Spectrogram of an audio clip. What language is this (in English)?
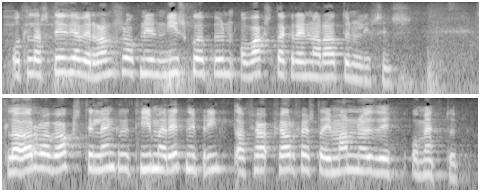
Icelandic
